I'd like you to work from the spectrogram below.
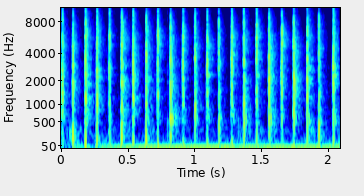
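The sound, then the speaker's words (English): A quick drum roll slapped out by hand on a lap: a steady, rapid run of about twenty dull, crisp slaps in two seconds, fairly loud, with no voices over it. “Drum roll, please.”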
